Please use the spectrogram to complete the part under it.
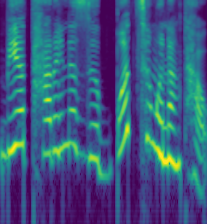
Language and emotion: Bodo, surprised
